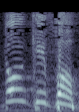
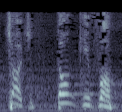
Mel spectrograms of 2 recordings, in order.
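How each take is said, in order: First: Louder, higher repeat; urgent preacher exhortation; urgent plea. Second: Said in the usual way. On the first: Real, not acted. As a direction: press it on the church. Preacher urges congregation.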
